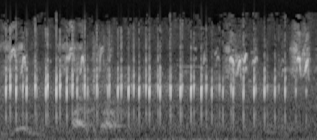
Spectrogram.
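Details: A quick, even burst of dry knocking from a white stork, roughly a dozen clacks per second. Soft bird twitters and a low background hum accompany it.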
